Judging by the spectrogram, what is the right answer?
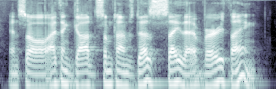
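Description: Here a man has an unremarkable speaking voice, fairly low in pitch with ordinary variation, at a moderate pace. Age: 60s. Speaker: church Bible teacher. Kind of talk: Bible study discussion.

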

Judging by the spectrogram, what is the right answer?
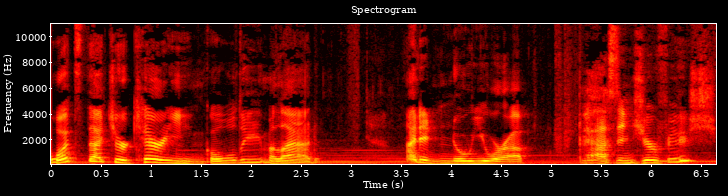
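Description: A female-sounding, croaky put-on character voice at a middle pitch talks at a fairly slow pace over clear music in the background. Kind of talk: friendly, familiar.

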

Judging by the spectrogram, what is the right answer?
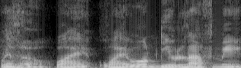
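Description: In a put-on character voice, a man talks at a medium pitch. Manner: timid.

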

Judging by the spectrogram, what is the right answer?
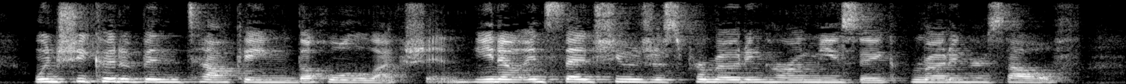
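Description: A woman with an American accent talks at a very fast pace in a fairly high pitch and a monotone, flat intonation, over noticeable background noise. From Tennessee, US South. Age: 19. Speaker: poet and student. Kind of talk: casual interview. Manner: light-hearted.

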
